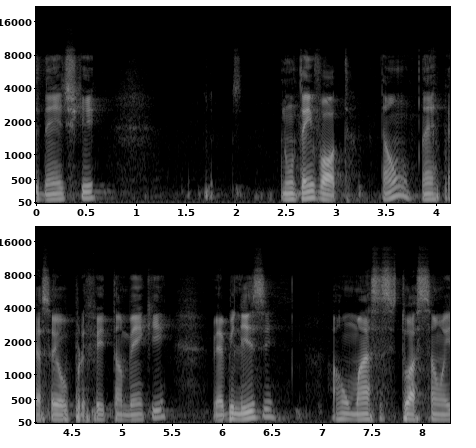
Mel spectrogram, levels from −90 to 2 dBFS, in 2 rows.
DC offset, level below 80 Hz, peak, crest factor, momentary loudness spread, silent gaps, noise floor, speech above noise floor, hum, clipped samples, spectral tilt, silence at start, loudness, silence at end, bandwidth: under 0.1%; -68 dBFS; -16 dBFS; 22 dB; 19 LU; none; -68 dBFS; 30 dB; none; under 0.1%; -4.5 dB/octave; 0 s; -38 LUFS; 0 s; 14.5 kHz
